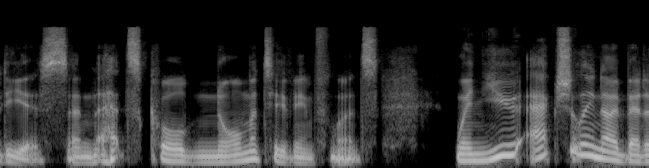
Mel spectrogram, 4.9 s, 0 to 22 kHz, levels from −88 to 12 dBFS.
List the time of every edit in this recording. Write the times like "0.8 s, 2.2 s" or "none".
none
